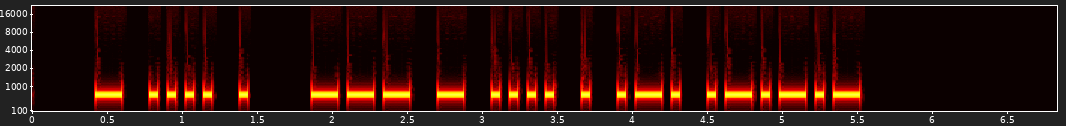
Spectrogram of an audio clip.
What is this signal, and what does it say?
Morse code, heard as a keyed tone, about 20 wpm, 700 Hz. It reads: THE OTHER.
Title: Sentences from Top 1000 Words - Review Part 6 - 20wpm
